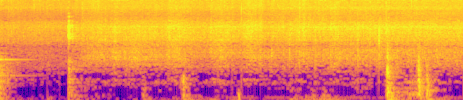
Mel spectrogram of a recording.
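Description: Ground beef fries in a pan with garlic and onion, giving a steady close sizzle throughout with a few sharp stirring scrapes and clinks of the utensil against the pan.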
